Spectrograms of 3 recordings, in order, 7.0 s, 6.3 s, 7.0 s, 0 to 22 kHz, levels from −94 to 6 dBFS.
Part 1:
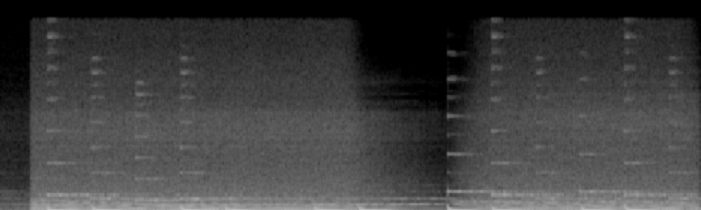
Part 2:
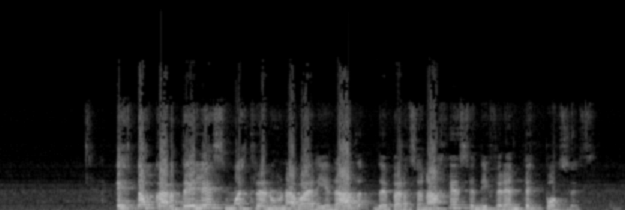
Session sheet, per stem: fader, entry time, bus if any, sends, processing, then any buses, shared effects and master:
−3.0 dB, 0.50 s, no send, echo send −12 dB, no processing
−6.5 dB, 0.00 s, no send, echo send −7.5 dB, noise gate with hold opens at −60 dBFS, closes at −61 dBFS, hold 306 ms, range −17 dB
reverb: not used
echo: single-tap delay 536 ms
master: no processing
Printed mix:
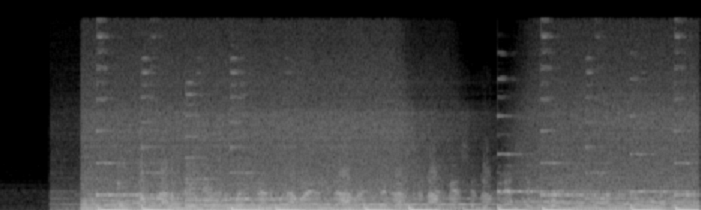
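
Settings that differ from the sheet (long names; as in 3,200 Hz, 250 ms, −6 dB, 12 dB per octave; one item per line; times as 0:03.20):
stem 1 −3.0 dB → +3.0 dB
stem 2: missing noise gate with hold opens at −60 dBFS, closes at −61 dBFS, hold 306 ms, range −17 dB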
